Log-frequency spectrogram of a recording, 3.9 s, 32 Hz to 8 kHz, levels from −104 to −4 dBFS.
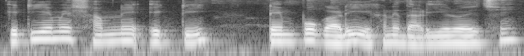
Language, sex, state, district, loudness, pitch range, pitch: Bengali, male, West Bengal, Alipurduar, -16 LUFS, 120-145 Hz, 130 Hz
